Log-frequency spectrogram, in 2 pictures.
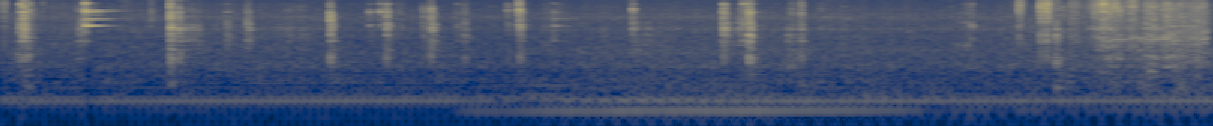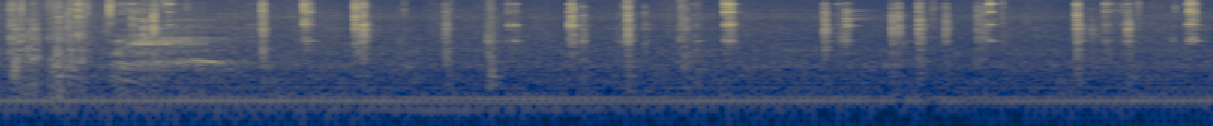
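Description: Metal hand tools and steel bolts clinking and clicking in scattered sharp strokes as a wrench and bolts are handled at a truck's steel wheel hub and knuckle, with a steady low hum underneath.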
